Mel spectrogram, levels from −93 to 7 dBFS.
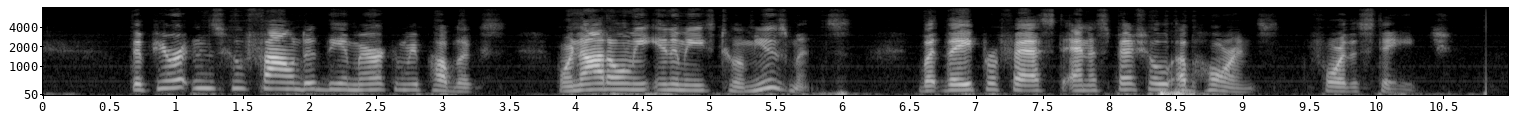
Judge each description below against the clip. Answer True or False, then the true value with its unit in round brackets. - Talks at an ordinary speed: False (120 wpm)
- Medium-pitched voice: False (195 Hz)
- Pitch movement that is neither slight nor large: True (3.3 semitones)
